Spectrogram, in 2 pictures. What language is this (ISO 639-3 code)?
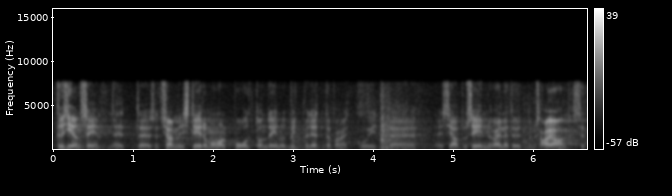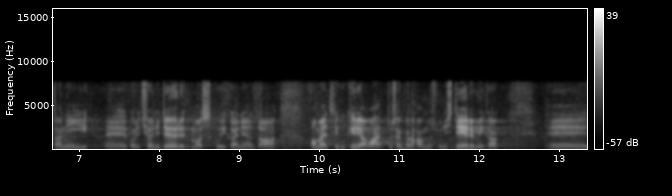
est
